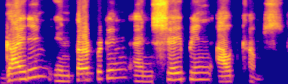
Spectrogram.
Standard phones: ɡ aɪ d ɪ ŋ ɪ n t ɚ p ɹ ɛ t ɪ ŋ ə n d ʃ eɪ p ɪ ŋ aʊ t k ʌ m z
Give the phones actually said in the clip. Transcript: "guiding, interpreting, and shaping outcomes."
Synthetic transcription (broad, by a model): ɡ aɪ d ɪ ŋ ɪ n t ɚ p ɹ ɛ t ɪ ŋ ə n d ʃ eɪ p ɪ ŋ aʊ t k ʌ m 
